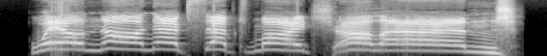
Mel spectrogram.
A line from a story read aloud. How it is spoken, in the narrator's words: he roared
